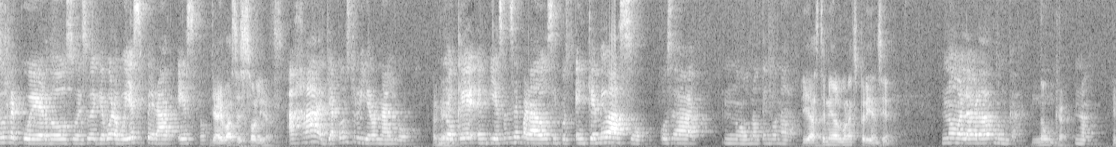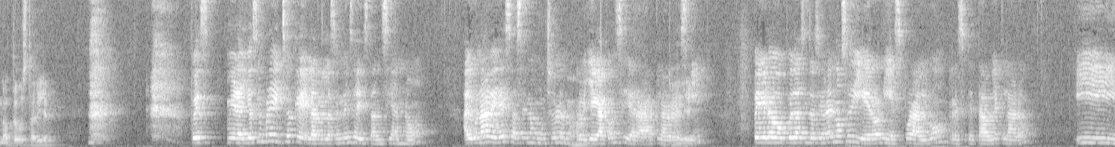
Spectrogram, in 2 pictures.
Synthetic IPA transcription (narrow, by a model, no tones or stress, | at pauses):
esosre̞kwe̞ɾðo̞so̞e̞so̞ð̞e̞k̬e̞βwe̞no̞βo̞jaespe̞ɾaɾe̞st̪o̞ɟ͡ʝaajβasesːo̞liða̰saxaʝako̞nst̪ɾuʝe̞ɾo̞nalɣo̞ | ano̞ke̞ʔempje̞sans̬e̞paɾað̞osipwe̞seŋke̞me̞βaso̞ose̞a | no̞no̞t̪e̞ŋɡo̞naðaiast̪eniðoalɣunaekspeɾje̞nsja | no̞laβe̞ɾðaðnũŋkanũŋkano̞ino̞t̪e̞ɣust̪aɾia | pwe̞smiɾaʝo̞sje̞mpɾeðit͡ʃo̞ke̞lare̞lasjo̞nezes̬aðist̪ansjano̞ | alɣunaβe̞sase̞nomut͡ʃolemloʝe̞ɣe̞ako̞nsiðe̞ɾaɾklaɾokkesi | pe̞ɾo̞pwe̞slasit̪wasjo̞ne̞zno̞se̞ðje̞ɾo̞nːie̞spo̞ɾalɣo̞re̞spe̞t̪aβ̞le̞klaɾo̞ | i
